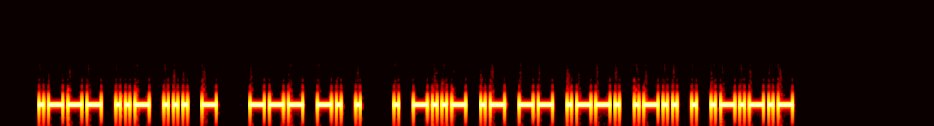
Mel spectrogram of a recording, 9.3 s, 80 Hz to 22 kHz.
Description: Morse code, heard as a keyed tone, about 25 wpm, 700 Hz. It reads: JUST ONE EXAMPLE.
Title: Sentences from Top 1000 Words - Review Part 1 - 25wpm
